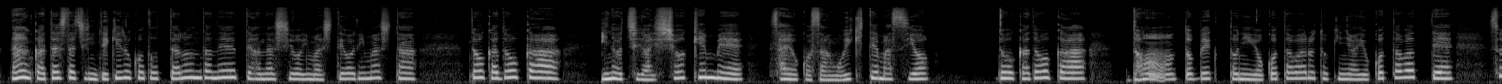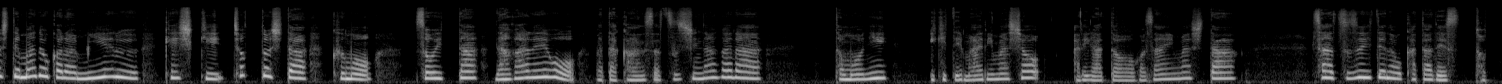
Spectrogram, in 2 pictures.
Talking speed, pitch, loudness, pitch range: 295 characters per minute, 275 Hz, -23 LUFS, 240-300 Hz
